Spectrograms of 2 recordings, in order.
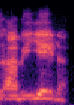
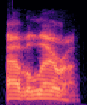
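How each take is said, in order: First: The name is said in its original form. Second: The name is said in a simplified, anglicized form. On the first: This is the name's true pronunciation. "the correct pronunciation is Avieta" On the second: This is an easier form for outsiders to say. "a lot of the uh, European tongues can't handle that, so Avalera"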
